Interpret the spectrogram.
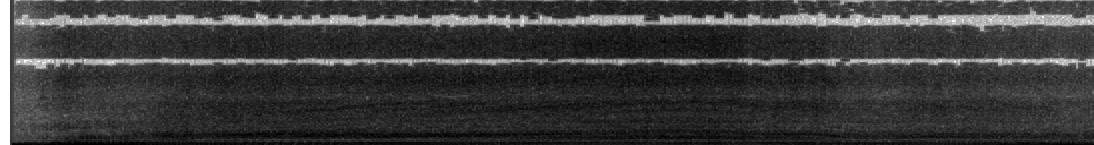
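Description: Vehicle engine revving hard, starting suddenly. Its pitch climbs over the first couple of seconds, drops back about three and a half seconds in, then climbs again near the end.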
